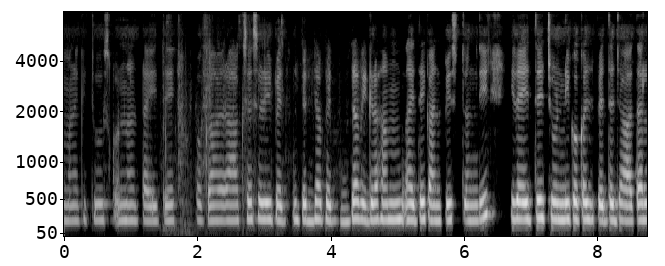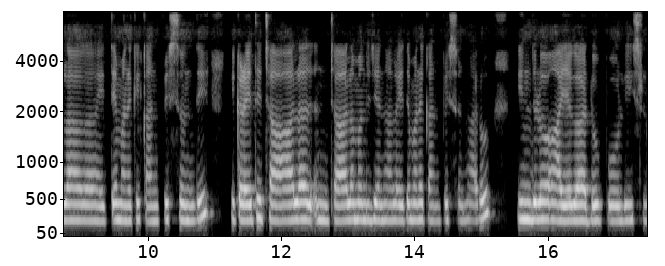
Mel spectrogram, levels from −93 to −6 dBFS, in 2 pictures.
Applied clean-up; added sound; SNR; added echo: neural mask model DeepFilterNet 3.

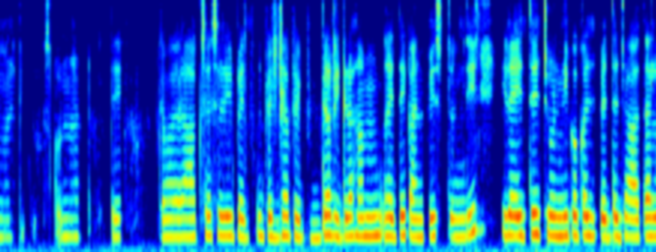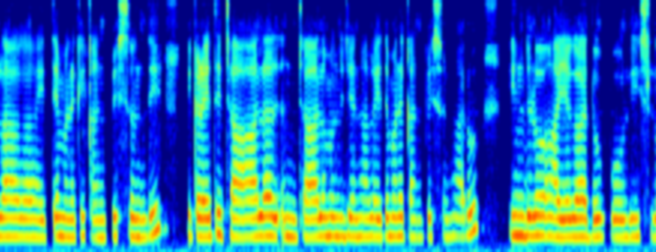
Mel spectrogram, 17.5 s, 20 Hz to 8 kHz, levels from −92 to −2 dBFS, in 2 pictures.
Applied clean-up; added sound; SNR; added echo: neural diffusion model UNIVERSE++.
